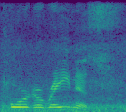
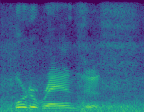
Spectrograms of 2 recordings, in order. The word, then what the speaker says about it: Port Aransas: I say it correctly, Port Aransas. It's like Kansas. I think before I've said Port Aransas. No, it shouldn't be said that way. Port Aransas, like Kansas.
